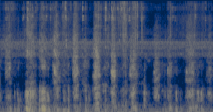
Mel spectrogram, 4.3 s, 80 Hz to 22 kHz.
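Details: White Shiba Inu, full of energy, recorded 9 September 2024, making a run of short, rough growling and grumbling vocal bursts in quick succession, with a steady high insect hum in the background.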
